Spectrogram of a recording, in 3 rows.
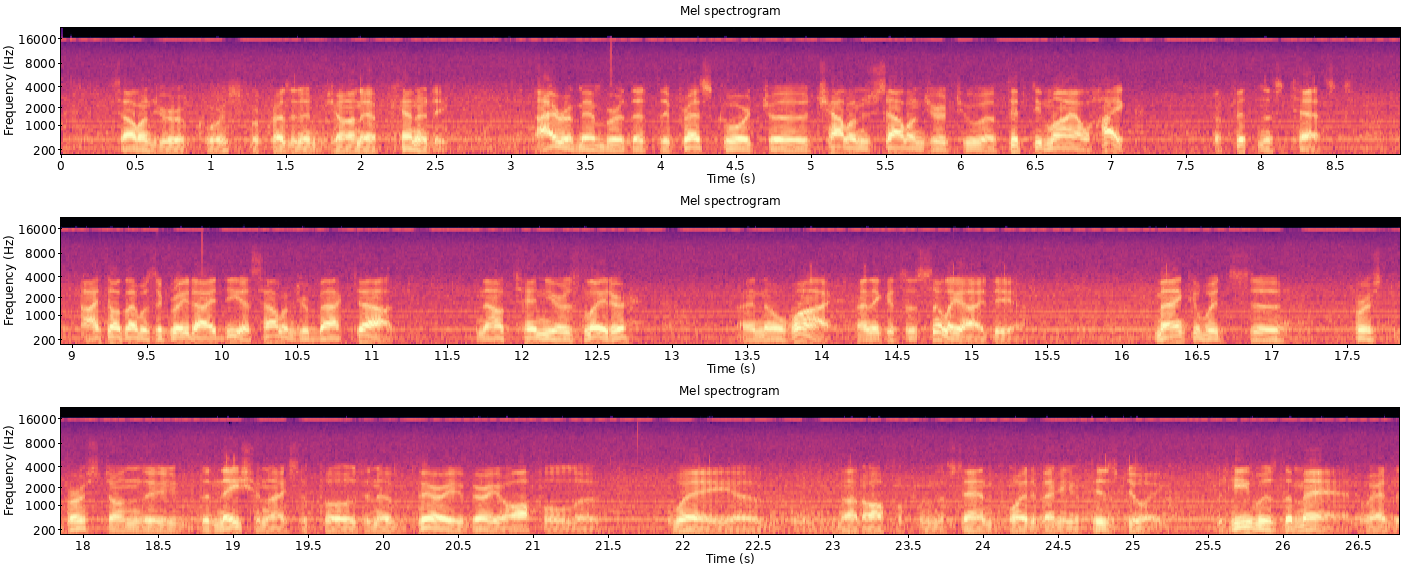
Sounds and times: Speech: 0.4 - 2.6, 3.2 - 7.1, 7.7 - 12.8, 13.4 - 15.4, 16.2 - 26.7.

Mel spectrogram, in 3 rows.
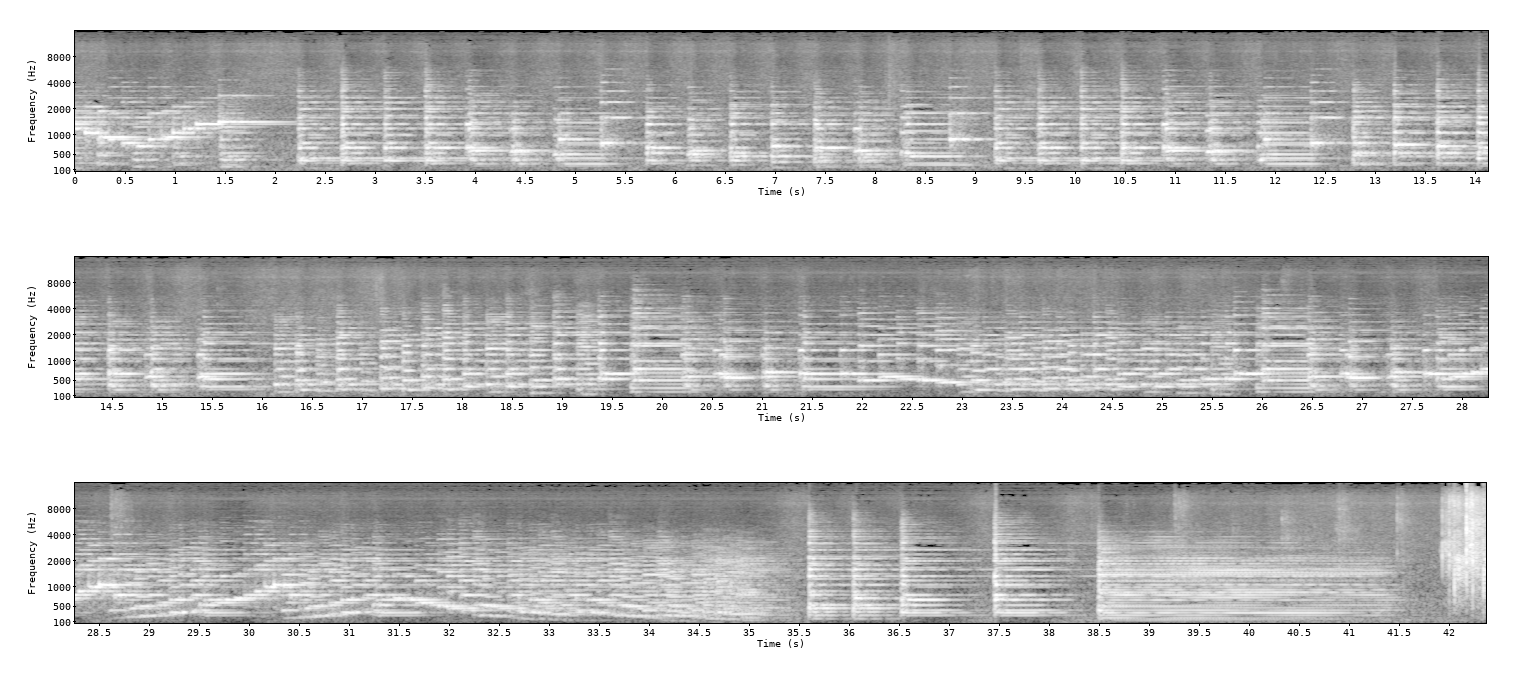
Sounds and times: Classical music: 0.0 - 42.3
Piano: 0.0 - 42.3.

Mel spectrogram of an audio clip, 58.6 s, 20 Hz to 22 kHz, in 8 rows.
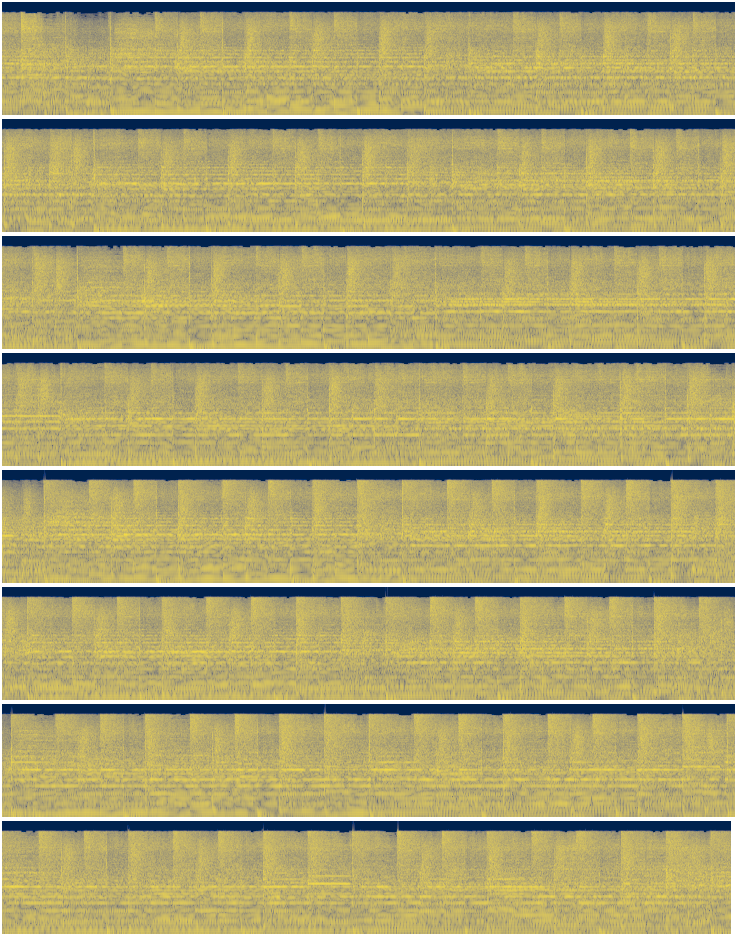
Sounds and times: Music: 0.0 - 58.6.

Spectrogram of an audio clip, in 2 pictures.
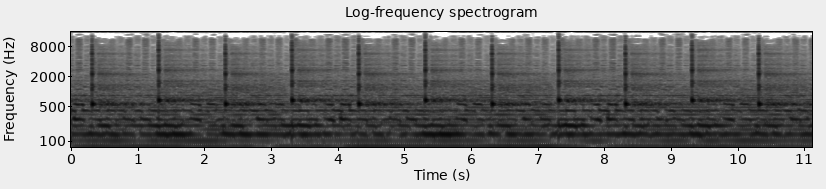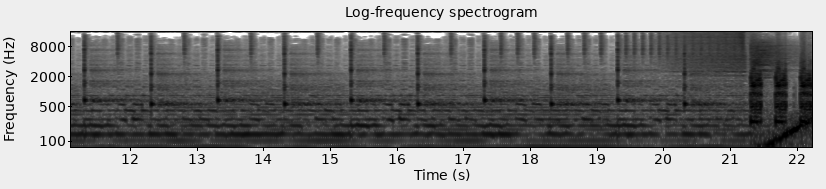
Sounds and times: Tick-tock: 0.0 - 4.7, 5.3 - 22.2
Music: 0.0 - 22.2.

